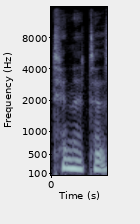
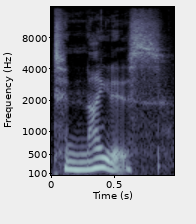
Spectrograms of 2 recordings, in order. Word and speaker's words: tinnitus: And indeed, I hear lots of medical professionals say tinnitus. So either one's correct. I think the vast majority of us tend to say tinnitus.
